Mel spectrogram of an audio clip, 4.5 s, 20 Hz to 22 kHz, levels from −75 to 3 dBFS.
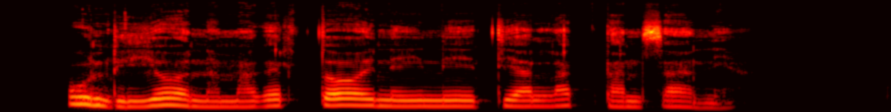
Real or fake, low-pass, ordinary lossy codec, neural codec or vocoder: real; none; none; none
